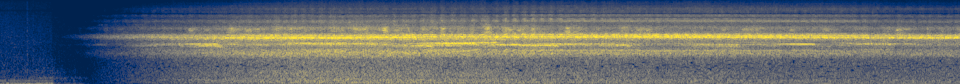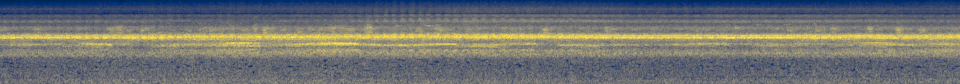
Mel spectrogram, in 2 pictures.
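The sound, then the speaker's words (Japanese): Ezo harusemi cicadas singing in a Hokkaido forest: a dense, continuous high-pitched chorus of buzzing, croaking calls that starts after a brief quiet moment and holds steady and fairly loud throughout. “これ北海道のセミの鳴いてる音、 エゾハルゼミの鳴く音ですね。”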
